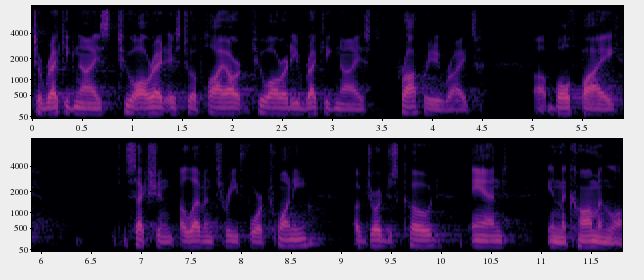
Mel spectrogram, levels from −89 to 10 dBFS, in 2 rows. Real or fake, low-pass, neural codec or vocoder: real; 7.2 kHz; none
